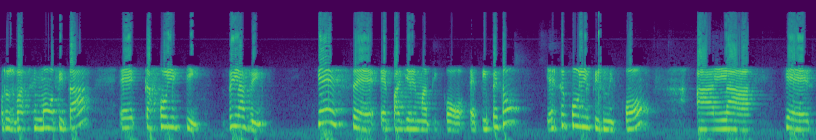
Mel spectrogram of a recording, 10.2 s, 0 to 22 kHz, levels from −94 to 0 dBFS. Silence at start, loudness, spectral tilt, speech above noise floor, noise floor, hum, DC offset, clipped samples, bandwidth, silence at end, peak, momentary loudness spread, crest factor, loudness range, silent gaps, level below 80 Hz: 0 s; -17 LUFS; -2.5 dB/octave; 32 dB; -49 dBFS; none; under 0.1%; under 0.1%; 16.5 kHz; 0 s; -4 dBFS; 10 LU; 16 dB; 1 LU; none; -48 dBFS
